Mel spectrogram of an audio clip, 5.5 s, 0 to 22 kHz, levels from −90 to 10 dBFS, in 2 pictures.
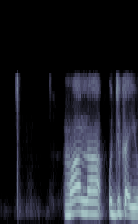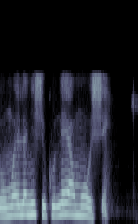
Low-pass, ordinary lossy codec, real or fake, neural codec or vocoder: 5.4 kHz; Opus, 24 kbps; fake; codec, 24 kHz, 0.9 kbps, DualCodec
